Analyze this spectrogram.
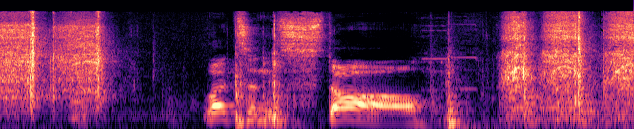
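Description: A cordless drill revs up and down in short bursts.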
